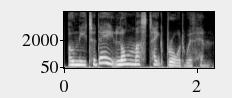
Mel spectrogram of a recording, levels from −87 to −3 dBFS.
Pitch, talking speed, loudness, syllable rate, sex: 225 Hz, 240 wpm, -16 LUFS, 4.7 syllables/s, female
